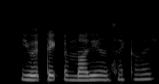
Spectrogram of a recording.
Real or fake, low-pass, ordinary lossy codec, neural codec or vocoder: real; 7.2 kHz; Opus, 24 kbps; none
